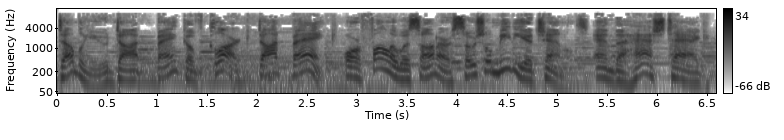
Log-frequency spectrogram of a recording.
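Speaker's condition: No condition

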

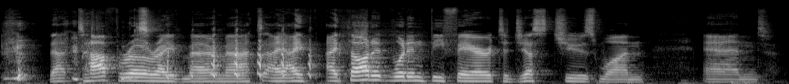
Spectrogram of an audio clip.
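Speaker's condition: No condition

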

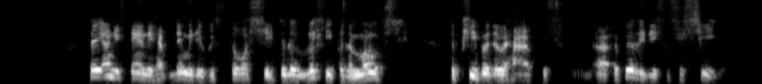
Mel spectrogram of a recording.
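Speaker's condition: Deafness, born deaf; congenital deafness, mainstreamed under IDEA policy, same itinerant teacher first through 12th grade

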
